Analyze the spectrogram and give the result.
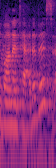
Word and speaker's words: Bonitatibus: My name is Tanya Bonitatibus.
